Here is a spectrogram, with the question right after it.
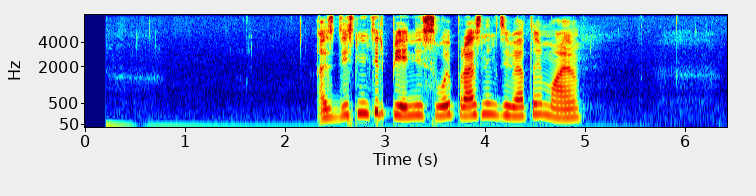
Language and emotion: Russian, neutral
